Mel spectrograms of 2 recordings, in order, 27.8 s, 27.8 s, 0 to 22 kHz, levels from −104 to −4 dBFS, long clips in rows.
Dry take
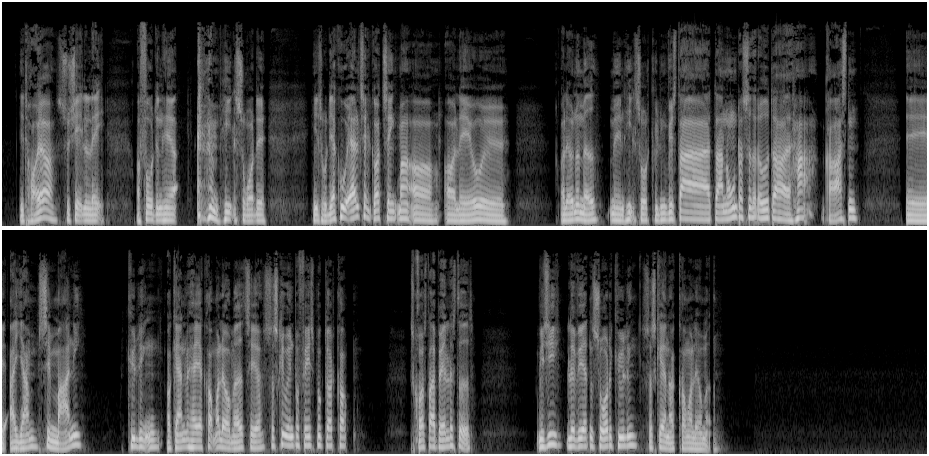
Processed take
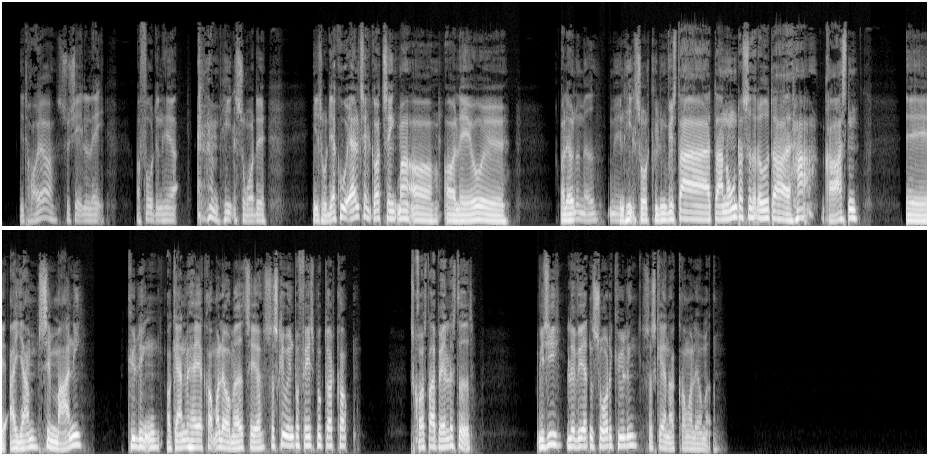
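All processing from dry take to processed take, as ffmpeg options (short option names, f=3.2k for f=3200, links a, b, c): -filter_complex "[0:a]asettb=1/sr,asplit=3[a][b][c];[a]atrim=end=8.584[d];[b]atrim=start=8.58:end=9.28,asetpts=PTS-STARTPTS,afade=t=in:d=0.004:c=qsin,afade=t=out:st=0.696:d=0.004:c=qsin,equalizer=f=230:w=6.7:g=8.5,acompressor=threshold=-37dB:ratio=4:attack=3.2:release=140:knee=1:detection=peak[e];[c]atrim=start=9.276[f];[d][e]acrossfade=d=0.004:c1=hsin:c2=qsin[g];[g][f]acrossfade=d=0.004:c1=qsin:c2=hsin,agate=range=-17dB:threshold=-56dB:ratio=16:detection=peak,alimiter=limit=-19.5dB:level=0:latency=1:release=14,dynaudnorm=f=530:g=17:m=13.5dB,volume=5dB"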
